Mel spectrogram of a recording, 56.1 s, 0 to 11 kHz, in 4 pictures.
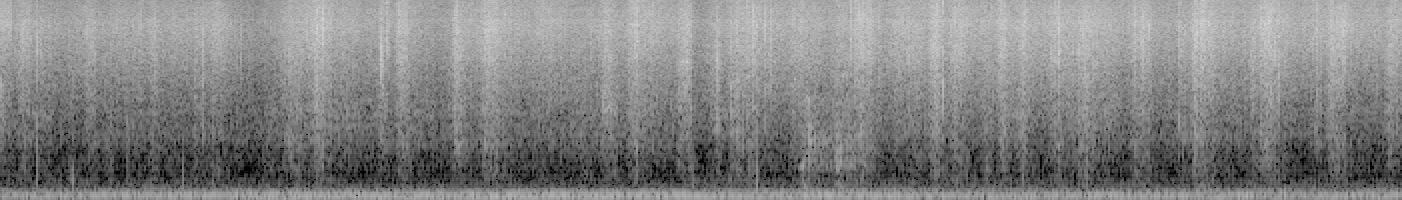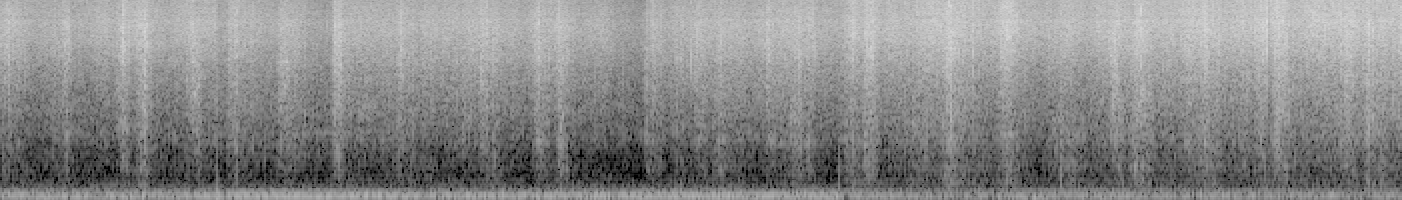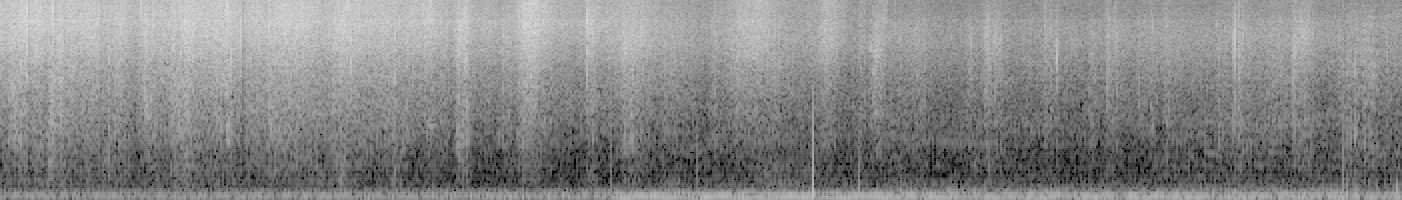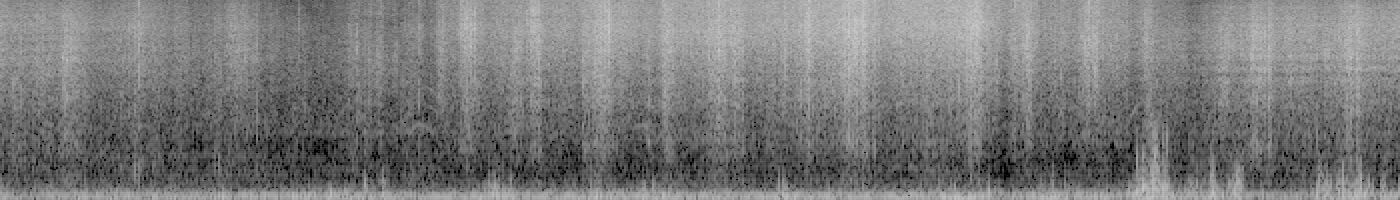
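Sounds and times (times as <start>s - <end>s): sickles cutting dry wheat: 0.0s - 56.0s
steady low rumble: 0.0s - 56.0s.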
